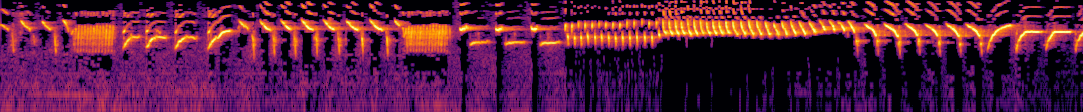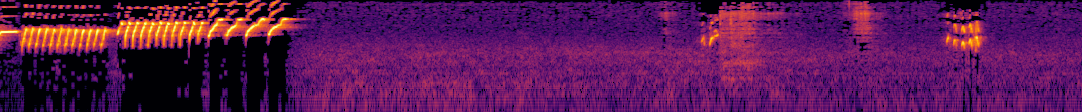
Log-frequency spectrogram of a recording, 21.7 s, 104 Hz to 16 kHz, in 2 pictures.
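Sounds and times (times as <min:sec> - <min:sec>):
Belgian domestic canary singing with chirps, trills and whistled slurs: 0:00.0 - 0:13.9, 0:17.8 - 0:18.6, 0:20.2 - 0:20.9.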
